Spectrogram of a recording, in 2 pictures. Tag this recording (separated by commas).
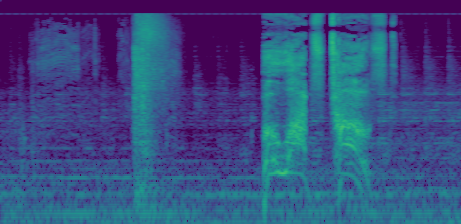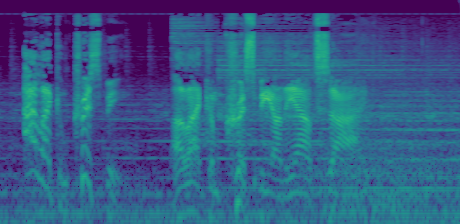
Music, Speech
